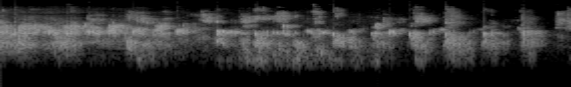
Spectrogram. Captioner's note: audience applauds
